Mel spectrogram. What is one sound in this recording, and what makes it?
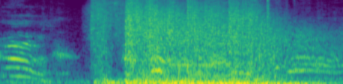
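Loud energy blasts go off.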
